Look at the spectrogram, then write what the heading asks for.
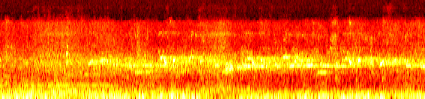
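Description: Birds calling, with a long run of held, stepping notes from about a second and a half in to near the end, over a low rumble of wind on the microphone.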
